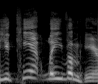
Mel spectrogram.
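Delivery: put-on loud yelling. Retelling a street chase, the speaker reenacts yelling at the cab driver. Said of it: "I'm yelling at the cab driver".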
